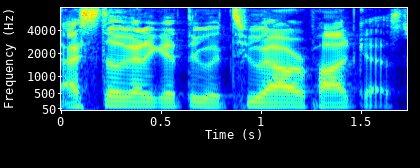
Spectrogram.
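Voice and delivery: plain

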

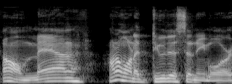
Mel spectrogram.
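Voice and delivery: ordinary delivery

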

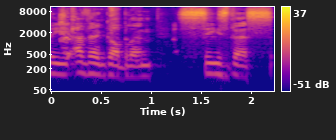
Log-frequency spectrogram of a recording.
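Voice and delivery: ordinary talk, nothing marked

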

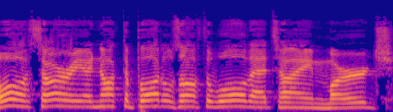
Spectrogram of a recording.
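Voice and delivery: put-on Minnesota accent, pitched very high. In a comedy bit about the Bunyip scream, speaking in a mock Minnesotan accent. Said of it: "sounds like a Minnesotan".

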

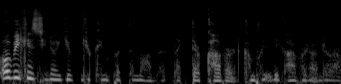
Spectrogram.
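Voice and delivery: whispered. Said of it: "whispered to me".

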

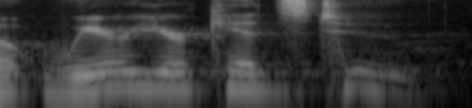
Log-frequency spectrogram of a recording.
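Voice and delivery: soft, quiet, low-key delivery. Retelling a daughter's words as her mother gets in the car, said quietly. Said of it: "the daughter just kind of says quietly".

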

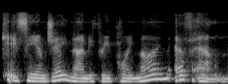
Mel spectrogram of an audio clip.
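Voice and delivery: low, on-air radio announcer voice. Giving the call sign of the friday radio show, in a radio voice. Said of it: "Radio Voice".

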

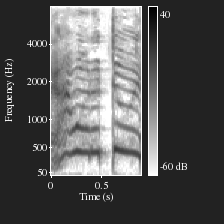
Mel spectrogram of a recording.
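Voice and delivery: mock very high, weepy five-year-old crying whine. Retelling being five and left out at a giveaway: imitating own past crying. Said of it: "I was crying 'cause I was like".

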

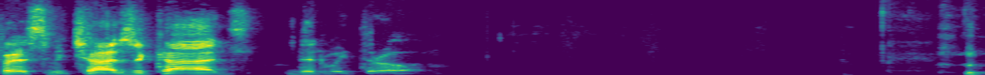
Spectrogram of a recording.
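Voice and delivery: put-on gravelly character voice. After the broadcast intros, the speaker delivers a quote in a gravelly Gambit voice. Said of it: "has that gravelly voice".

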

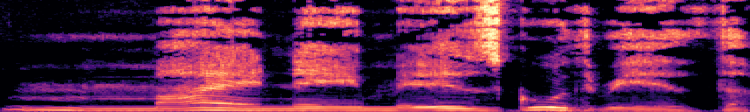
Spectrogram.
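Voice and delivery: eerie, hushed, spooky ghostly voice, drawn-out "my". Introducing a character to a listener, in a spooky voice. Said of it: "So that's your spooky voice?".

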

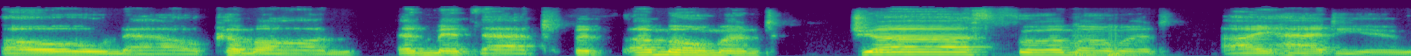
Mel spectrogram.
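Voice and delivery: drawled, in an American accent.

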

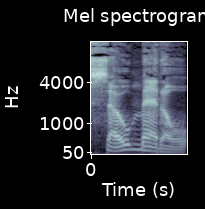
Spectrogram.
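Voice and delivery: exaggerated camp, theatrical voice. Recounting how James speaks to the camera at the end: James's camp voice. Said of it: "in a camp voice, like so metal, like that".

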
